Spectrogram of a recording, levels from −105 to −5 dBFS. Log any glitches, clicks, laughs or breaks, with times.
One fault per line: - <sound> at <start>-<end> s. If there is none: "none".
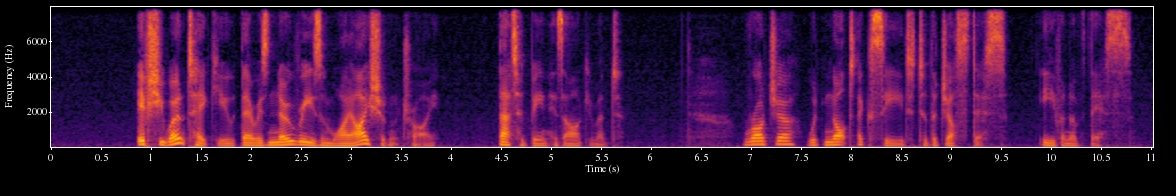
none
